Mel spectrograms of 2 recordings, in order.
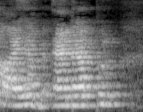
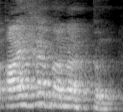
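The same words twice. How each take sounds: First: The word 'an' has a full clear vowel. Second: The word 'an' has a short reduced vowel. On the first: "इसी का जो strong form होता" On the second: "native speaker लोग smoothness लाने के लिए weak form का use करता"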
